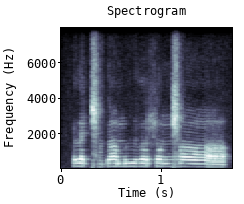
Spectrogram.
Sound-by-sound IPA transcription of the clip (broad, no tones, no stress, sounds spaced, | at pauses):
l a ɡ͡ǁ ɑ ɡ ɑ m ɯː l ɔ ɬ ɔ ŋ͡ǁ ɑː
